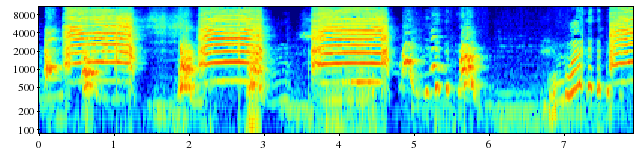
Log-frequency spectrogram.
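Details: Harsh, ear-splitting cockatoo screams, three long raspy shrieks in the first half, followed by softer chattering squawks and a rising screech at the end.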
